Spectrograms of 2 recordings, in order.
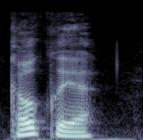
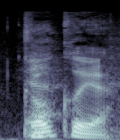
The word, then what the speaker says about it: cochlea: Yeah, I just said that right. Cochlea. – Cochlea.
